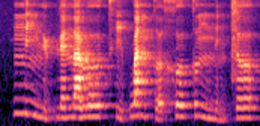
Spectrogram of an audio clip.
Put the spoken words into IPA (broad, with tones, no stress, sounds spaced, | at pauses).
n̪ i˥˩ ŋ n̪ y̰˨˩ p ɥ ɛ˧˥ n̪ ä˧˥ ɻ o˧˥ ʊ̯ t̪ʰ ḭ˨˩ p w a˥˩ n k ɤ̰˨˩ x o˥ ʊ̯ k ɤ˥˩ ŋ n̪ ḭ˨˩ n t͡s ɤ˥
